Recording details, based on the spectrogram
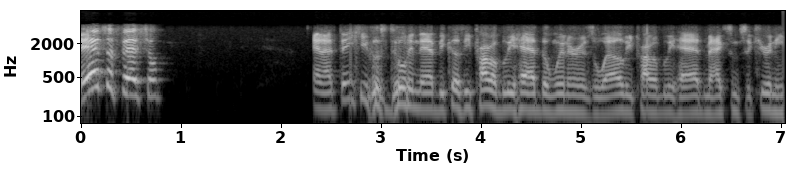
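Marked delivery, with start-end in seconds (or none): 0.0-0.9 very high, loud yelling. Retelling a guy at Southland Park during the long wait: imitating someone yelling. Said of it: "He just kept yelling".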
